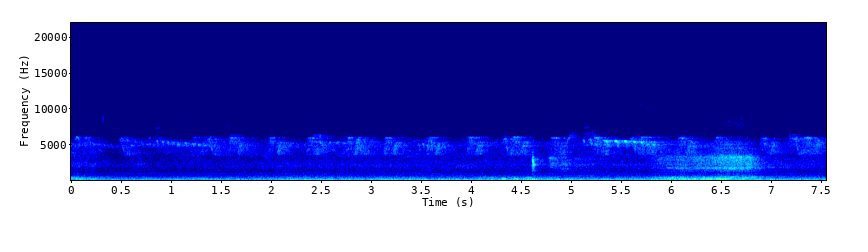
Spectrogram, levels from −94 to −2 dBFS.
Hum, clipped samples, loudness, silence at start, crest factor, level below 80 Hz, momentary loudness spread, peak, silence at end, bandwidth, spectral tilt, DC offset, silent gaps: none; under 0.1%; -61 LUFS; 0 s; 18 dB; -70 dBFS; 9 LU; -44 dBFS; 0 s; 10 kHz; -4 dB/octave; under 0.1%; none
